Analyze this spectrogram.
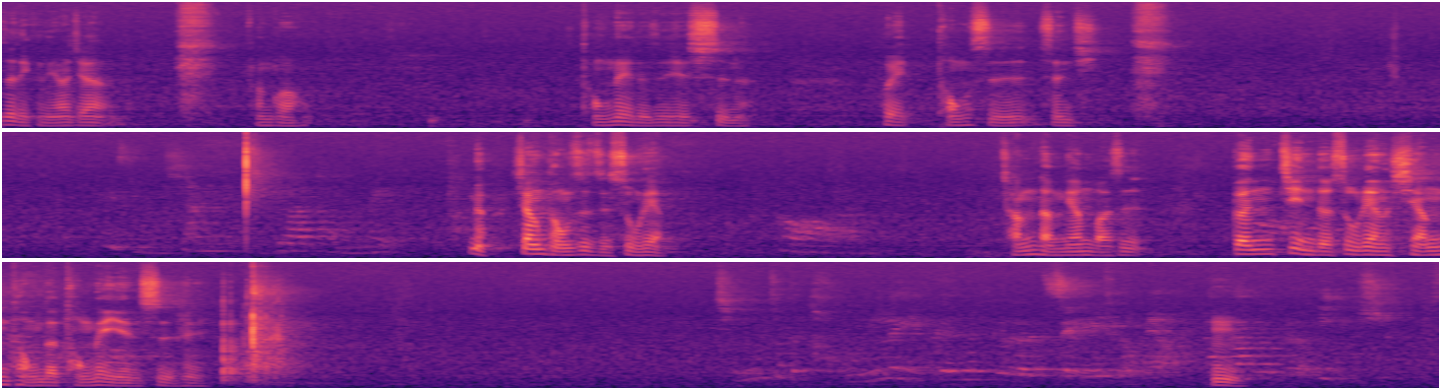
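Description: A middle-aged man speaks calmly into a microphone, lecturing.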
